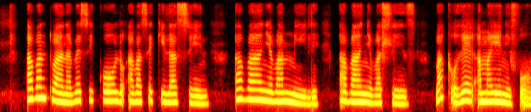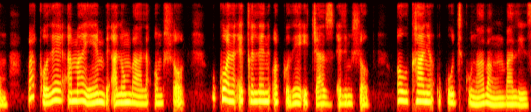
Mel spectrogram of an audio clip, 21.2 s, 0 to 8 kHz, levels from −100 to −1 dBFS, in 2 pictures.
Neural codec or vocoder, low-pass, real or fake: codec, 16 kHz in and 24 kHz out, 1 kbps, XY-Tokenizer; 7.2 kHz; fake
